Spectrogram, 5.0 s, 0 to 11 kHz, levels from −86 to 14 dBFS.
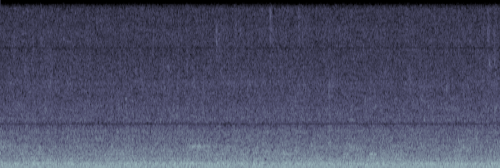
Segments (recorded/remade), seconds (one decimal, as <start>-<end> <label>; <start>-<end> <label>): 0.0-1.0 recorded; 1.0-2.7 remade; 2.7-5.0 recorded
